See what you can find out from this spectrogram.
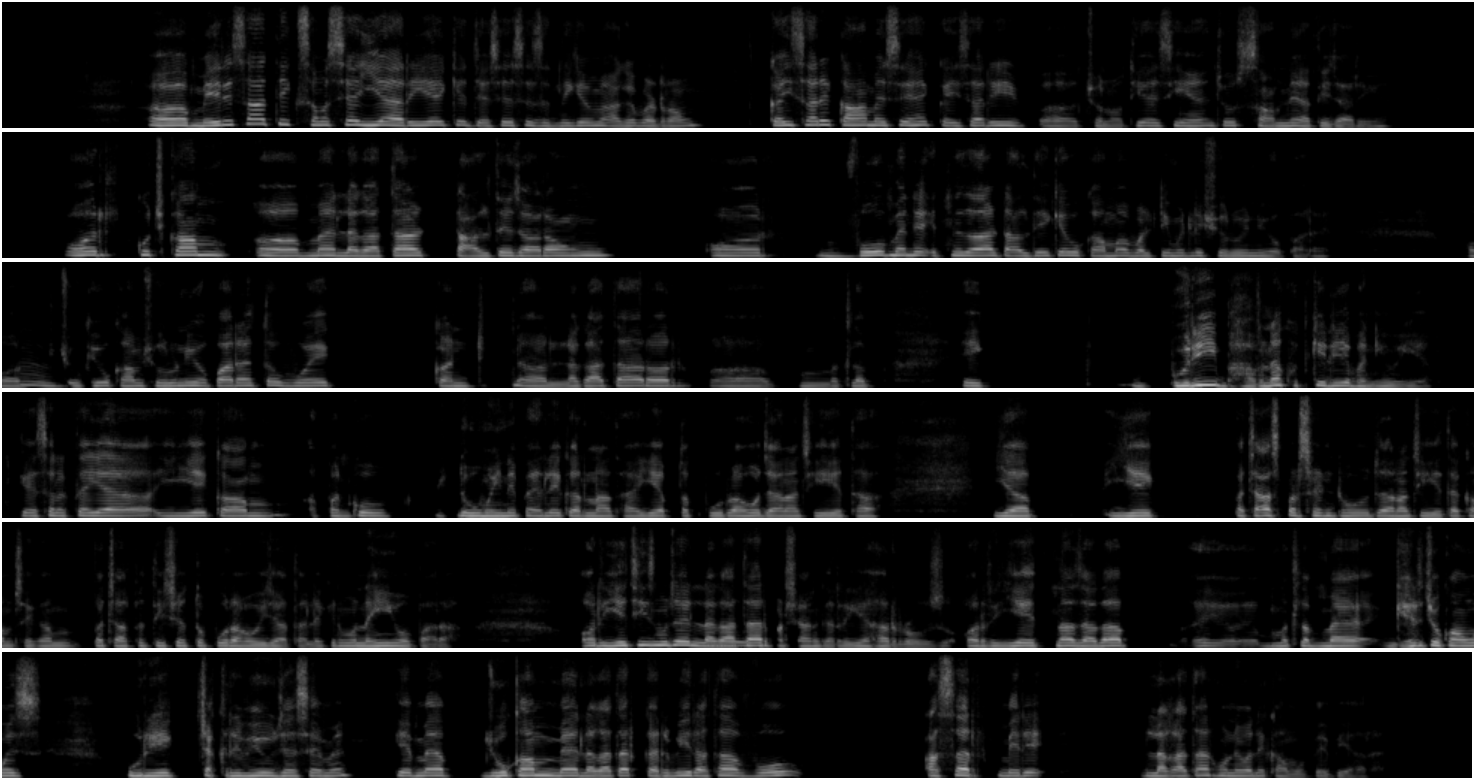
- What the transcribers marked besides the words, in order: in English: "अल्टीमेटली"; tapping
- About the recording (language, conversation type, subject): Hindi, advice, लगातार टालमटोल करके काम शुरू न कर पाना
